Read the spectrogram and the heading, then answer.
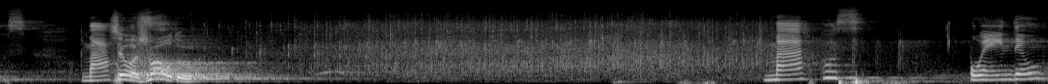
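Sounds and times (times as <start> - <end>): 
speech: 0.8 - 2.1, 7.6 - 8.7, 9.7 - 10.4
large crowd applauding for the musicians: 1.9 - 9.3.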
